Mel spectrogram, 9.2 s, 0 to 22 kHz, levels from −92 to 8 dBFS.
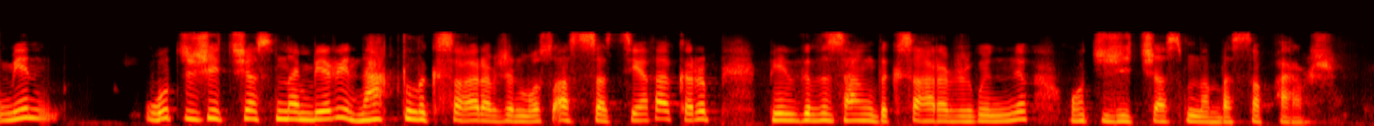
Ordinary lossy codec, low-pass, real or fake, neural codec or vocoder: none; 7.2 kHz; fake; codec, 16 kHz, 2 kbps, X-Codec, HuBERT features, trained on LibriSpeech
